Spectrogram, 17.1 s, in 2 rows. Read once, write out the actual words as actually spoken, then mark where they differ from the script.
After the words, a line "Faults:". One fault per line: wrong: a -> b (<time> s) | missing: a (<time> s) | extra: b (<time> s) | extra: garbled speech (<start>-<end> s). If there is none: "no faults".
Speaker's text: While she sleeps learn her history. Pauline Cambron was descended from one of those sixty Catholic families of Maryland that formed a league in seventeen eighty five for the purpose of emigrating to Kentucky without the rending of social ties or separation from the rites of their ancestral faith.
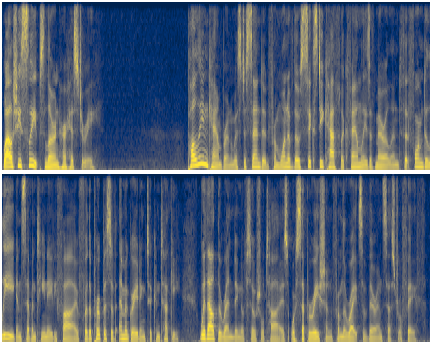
While she sleeps learn her history. Pauline Cambron was descended from one of those sixty Catholic families of Maryland that formed a league in seventeen eighty five for the purpose of emigrating to Kentucky without the rending of social ties or separation from the rites of their ancestral faith.
Faults:
no faults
